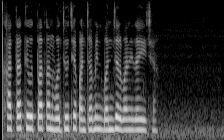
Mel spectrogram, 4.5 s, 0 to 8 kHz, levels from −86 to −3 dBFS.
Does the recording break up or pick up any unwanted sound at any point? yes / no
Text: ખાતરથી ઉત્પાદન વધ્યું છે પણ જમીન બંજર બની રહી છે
no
